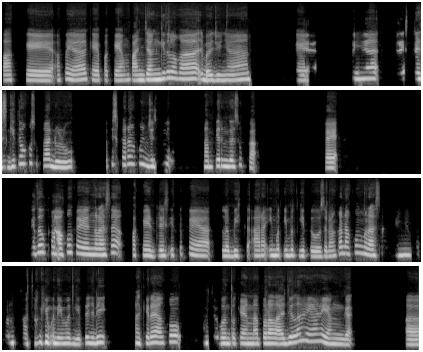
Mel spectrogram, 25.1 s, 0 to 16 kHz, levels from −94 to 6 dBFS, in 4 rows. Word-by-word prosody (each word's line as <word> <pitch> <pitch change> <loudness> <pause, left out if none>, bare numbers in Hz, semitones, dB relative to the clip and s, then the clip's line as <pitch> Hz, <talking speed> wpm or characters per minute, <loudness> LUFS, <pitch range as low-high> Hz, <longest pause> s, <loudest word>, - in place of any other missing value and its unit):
pakai 190 0 -3 0.4
apa 205 +4 -7
ya, 195 - +1 0.2
kayak 190 -2 -2
pakai 185 +1 -7
yang 190 +1 -4
panjang 195 +2 +4
gitu 235 +3 +3
loh 255 - +2
Kak 230 +1 +4 0.2
bajunya. 185 +1 +1 1.0
Kayak, 185 -1 -4 0.7
iya, 230 +1 +1 0.4
dress - - -5
dress 235 -1 +2
gitu 245 - -1
aku 370 - -8
suka 270 -5 -6
dulu, 215 -1 +5 0.6
tapi 320 - -14
sekarang 325 +2 -3
aku 345 - -8
justru 250 +9 -1 0.6
hampir 235 +3 +2
nggak 245 -1 +5
suka. 270 -4 -6 1.1
Kayak 200 0 +2 1.7
itu 270 +4 +1
Kak, 280 -3 -2
aku 320 +6 -2
kayak 260 -5 +3
ngerasa 240 +6 +2 0.2
pakai 215 -2 -1
dress 205 +2 -2
itu 220 +3 -8
kayak 210 -5 0 0.2
lebih 195 0 0
ke - - -10
arah 205 0 -1
imut-imut 210 0 0
gitu. 195 -3 -2
Sedangkan 195 +8 -3
aku 305 +3 -7
ngerasa 220 -6 +1 0.2
kayaknya 215 +1 -1
aku 270 - -39
kurang 230 -1 0
cocok 210 +2 -9
imut-imut 215 -2 +3
gitu, 190 +4 -2
jadi 225 +3 +4 0.5
akhirnya 225 +2 +2
aku 265 - -1 0.5
mencoba 225 -1 -3
untuk 210 -1 -4
yang 210 -1 +2
natural 210 +1 +3
ajalah 235 +10 +3
ya, 290 -2 -1
yang 225 -7 +3
enggak 180 -2 0 0.8
e 180 - -2
215 Hz, 150 wpm, -22 LUFS, 200-245 Hz, 1.7 s, dulu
